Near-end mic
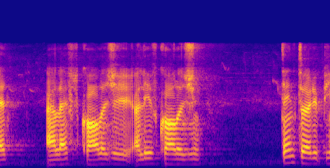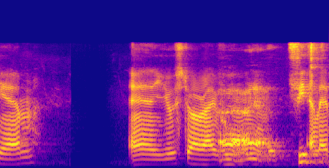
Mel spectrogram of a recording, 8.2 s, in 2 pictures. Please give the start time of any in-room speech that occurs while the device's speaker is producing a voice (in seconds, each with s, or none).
6.8 s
